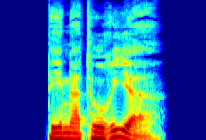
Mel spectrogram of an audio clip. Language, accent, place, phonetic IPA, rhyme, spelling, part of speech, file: German, Germany, Berlin, [denatuˈʁiːɐ̯], -iːɐ̯, denaturier, verb, De-denaturier.ogg
- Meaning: 1. singular imperative of denaturieren 2. first-person singular present of denaturieren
